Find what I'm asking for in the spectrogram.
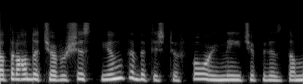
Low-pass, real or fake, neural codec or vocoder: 7.2 kHz; fake; codec, 16 kHz, 0.3 kbps, FocalCodec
